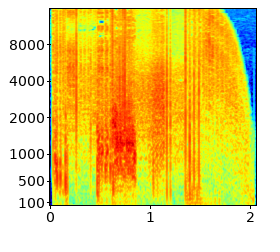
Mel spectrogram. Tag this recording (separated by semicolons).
hiss; electronic; noise; click; glitch; sound-design; 1-bar; rhythmic; processed; loop; industrial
